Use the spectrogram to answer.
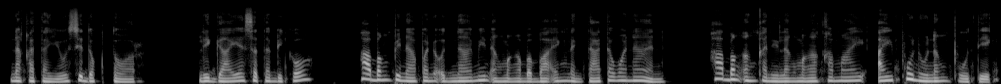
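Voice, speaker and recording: A woman's voice: sits low, a little mellow, dry recording, clean studio sound. A woman reading scripted, dramatic first-person narration for a romance audio drama. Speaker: story narrator.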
